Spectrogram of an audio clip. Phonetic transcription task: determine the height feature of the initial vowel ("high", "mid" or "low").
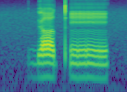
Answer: low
